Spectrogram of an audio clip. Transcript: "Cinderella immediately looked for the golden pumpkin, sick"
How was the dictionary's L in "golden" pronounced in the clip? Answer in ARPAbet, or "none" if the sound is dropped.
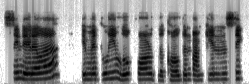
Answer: L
